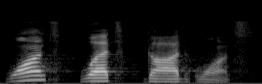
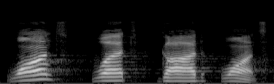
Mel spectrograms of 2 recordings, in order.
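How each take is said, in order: First: Each word drawn out slow; slow emphatic. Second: Louder, each word drawn out slow; slow loud emphasis. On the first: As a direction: lay every word down slowly, with weight. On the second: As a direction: call it out slowly, driving it home. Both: Shown as a demonstration. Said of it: "Let me say it this way".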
